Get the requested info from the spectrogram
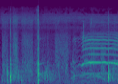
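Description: Soft tennis rally: the rubber ball struck sharply by rackets, twice, the louder hit about three quarters of a second in. Near the end, a long high-pitched shout from a player follows.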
